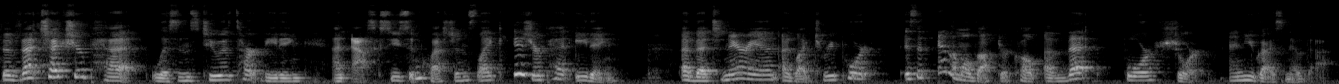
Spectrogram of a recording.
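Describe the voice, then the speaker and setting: A woman reads a picture book expressively to young kids, chatting directly with them in asides. Her pitch is fairly low, and the recording has an echoey room sound.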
